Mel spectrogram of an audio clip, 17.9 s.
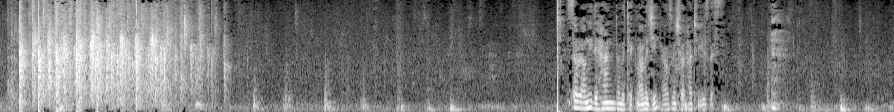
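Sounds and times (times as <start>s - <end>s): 
audience applause: 0.0s - 4.6s
faint scattered claps and knocks: 0.1s - 4.6s
speech: 11.5s - 14.7s.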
